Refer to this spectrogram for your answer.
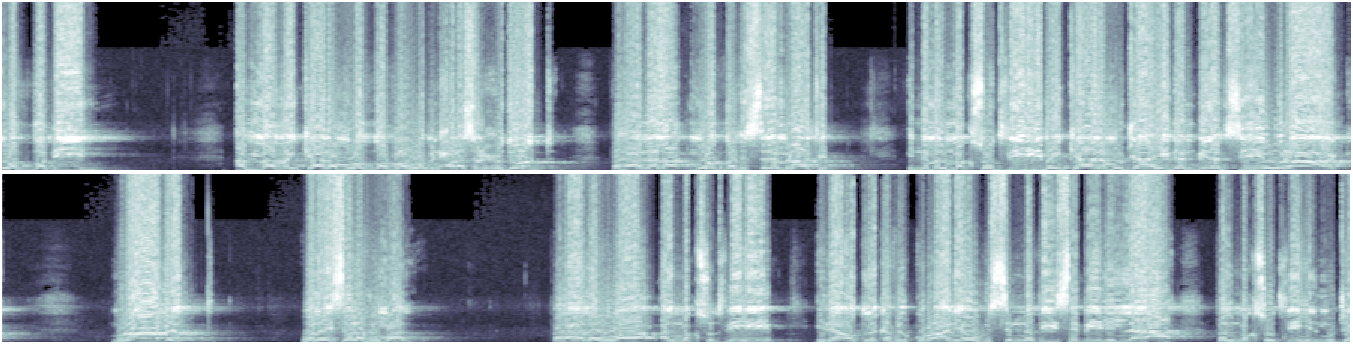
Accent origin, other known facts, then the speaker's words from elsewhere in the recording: Egypt; أنا مصري وعاوز اسافر بكره مثلا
